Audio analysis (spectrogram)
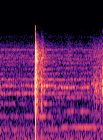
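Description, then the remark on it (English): A single sharp, crisp slap on a hand, cracking out once against a quiet, faintly humming background with no voices. “You can heard that. Slap that hand.”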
